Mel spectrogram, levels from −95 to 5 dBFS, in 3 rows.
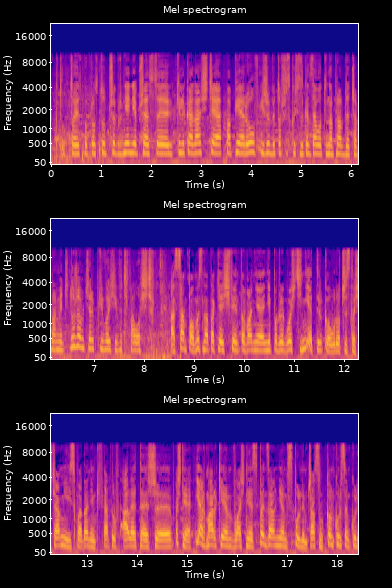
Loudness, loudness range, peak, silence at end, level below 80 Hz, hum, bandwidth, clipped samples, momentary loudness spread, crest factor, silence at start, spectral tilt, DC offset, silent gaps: -19 LUFS; 3 LU; -4 dBFS; 0 s; -42 dBFS; none; 10 kHz; under 0.1%; 5 LU; 14 dB; 0 s; -4.5 dB/octave; under 0.1%; none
